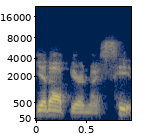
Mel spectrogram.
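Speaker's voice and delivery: mock rude, aggressive, commanding delivery. Retelling what a passenger said on a plane: imitating an aggressive demand. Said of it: "he said it aggressively".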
